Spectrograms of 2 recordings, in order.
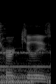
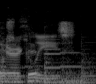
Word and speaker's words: Heracles: Not pronounced Hercules, it's pronounced Heracles.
